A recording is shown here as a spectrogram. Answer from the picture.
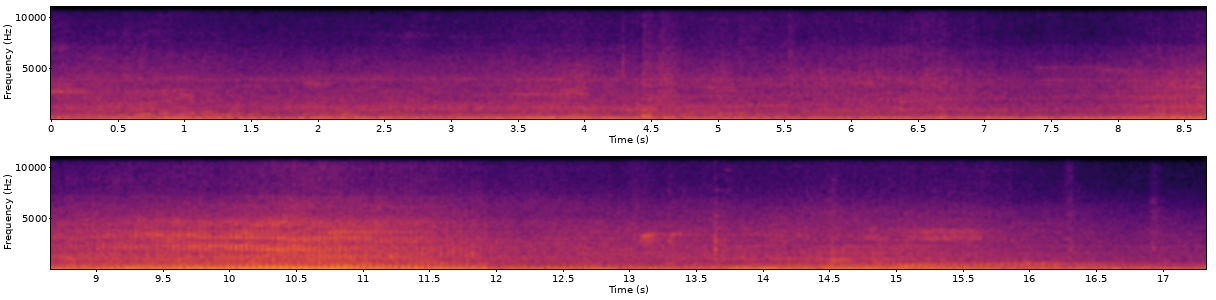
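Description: Steady road traffic passing close by, with one heavier vehicle getting loud about ten seconds in and then fading away; voices murmur underneath.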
